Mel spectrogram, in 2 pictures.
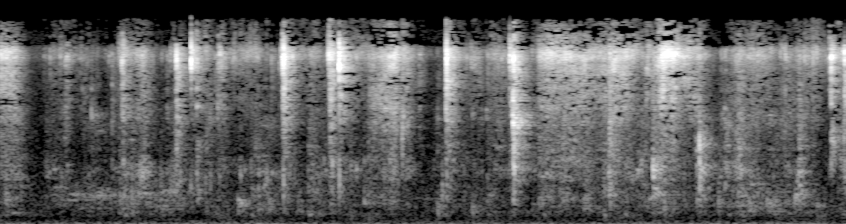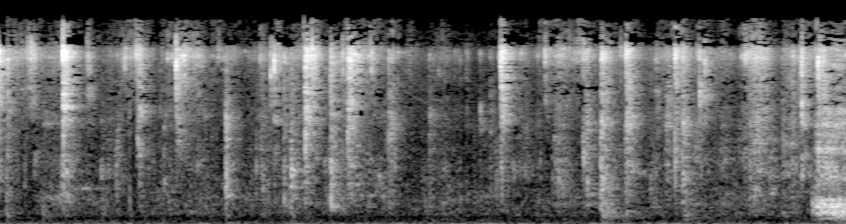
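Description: Close-miked chewing and lip-smacking of two people eating spicy chicken and rice by hand, a string of irregular wet clicks and smacks. A short low vocal sound comes near the end.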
